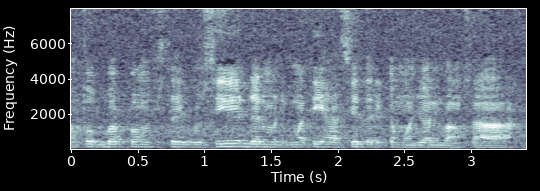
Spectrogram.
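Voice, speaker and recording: The speech is very fast, delivered in a monotone, flat intonation. There is noticeable background noise and audible room echo. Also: man. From Indonesia, Bangka Belitung. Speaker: university student. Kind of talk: reading aloud; lecture. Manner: halting.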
